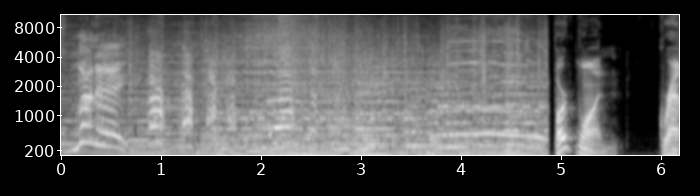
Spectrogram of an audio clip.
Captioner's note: sinister music; laughing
